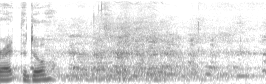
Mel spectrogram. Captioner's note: laughter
